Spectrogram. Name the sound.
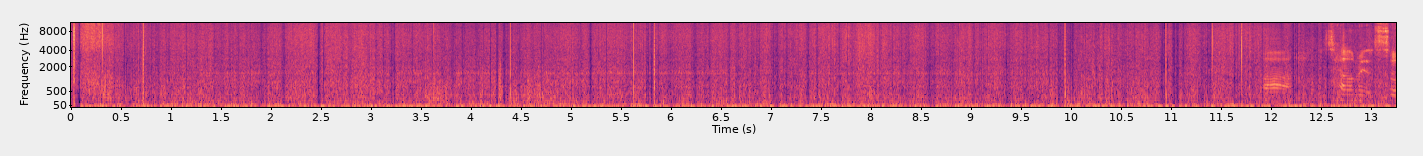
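wind noise riding a 1978 Honda Goldwing motorcycle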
